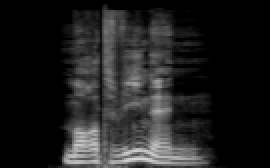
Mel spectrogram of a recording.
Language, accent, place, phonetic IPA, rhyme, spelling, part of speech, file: German, Germany, Berlin, [mɔʁtˈviːnɪn], -iːnɪn, Mordwinin, noun, De-Mordwinin.ogg
- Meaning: Mordvin (woman belonging to the Mordvin people)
